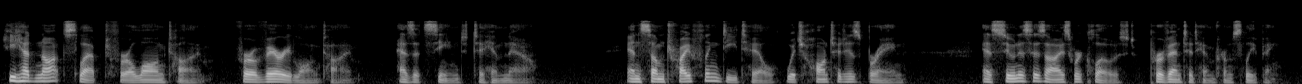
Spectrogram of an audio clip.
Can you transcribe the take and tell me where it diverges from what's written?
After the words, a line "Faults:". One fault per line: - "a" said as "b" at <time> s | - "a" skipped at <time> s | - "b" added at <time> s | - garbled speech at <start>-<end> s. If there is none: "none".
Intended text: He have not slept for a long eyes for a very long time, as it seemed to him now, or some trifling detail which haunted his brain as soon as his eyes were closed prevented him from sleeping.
He had not slept for a long time for a very long time, as it seemed to him now, and some trifling detail which haunted his brain as soon as his eyes were closed prevented him from sleeping.
Faults:
- "have" said as "had" at 0.2 s
- "eyes" said as "time" at 1.6 s
- "or" said as "and" at 6.2 s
